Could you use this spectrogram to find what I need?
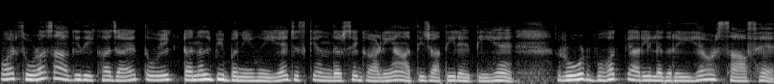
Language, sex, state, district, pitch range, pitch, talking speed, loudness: Hindi, female, Bihar, Katihar, 175-220 Hz, 195 Hz, 225 wpm, -16 LUFS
